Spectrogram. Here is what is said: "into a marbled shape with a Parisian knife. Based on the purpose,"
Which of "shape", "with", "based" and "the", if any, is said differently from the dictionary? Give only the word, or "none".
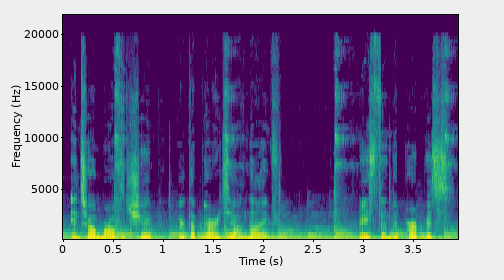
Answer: none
